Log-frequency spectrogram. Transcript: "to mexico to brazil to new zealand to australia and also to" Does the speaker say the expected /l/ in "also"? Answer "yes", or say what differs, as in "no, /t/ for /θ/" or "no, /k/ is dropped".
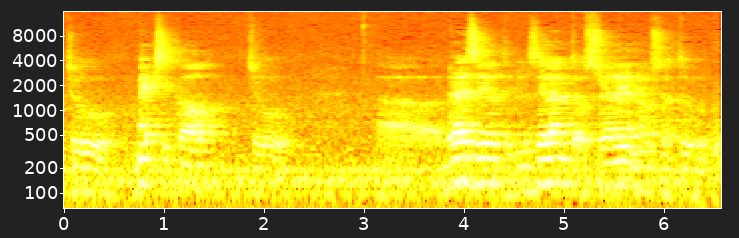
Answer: no, /l/ is dropped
